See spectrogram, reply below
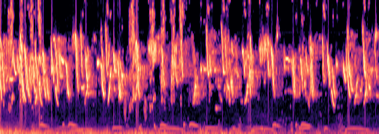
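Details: Saffron finch singing loudly: a dense, rapid stream of high, sharp chirps and twittering notes runs without a break, with softer, lower slurred whistles repeated underneath.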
